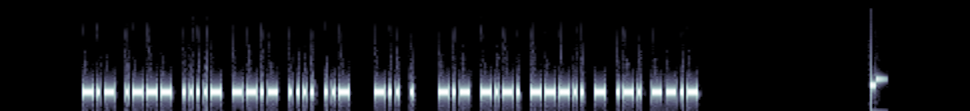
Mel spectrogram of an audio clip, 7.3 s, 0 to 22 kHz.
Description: Morse code, heard as a keyed tone, about 42 wpm, 700 Hz. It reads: KJ4QHU DE KC8TRQ
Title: USA Callsign DE Callsign 45wpm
